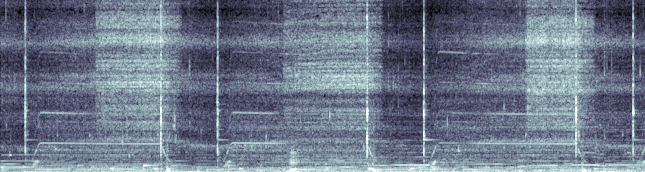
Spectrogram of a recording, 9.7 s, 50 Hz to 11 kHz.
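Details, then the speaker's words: Sanyo PH137AC water pump on negative suction, taps opened: cuts in and out every few seconds with a soft click and smooth hum, no rapid chattering thanks to the white accumulator tank; normal pressure cycling. "Nyala matinya masih halus ya, nggak kasar, nggak tek tek tek tek tek. Itu karena adanya akumulator yang putih ini, tabung putih."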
